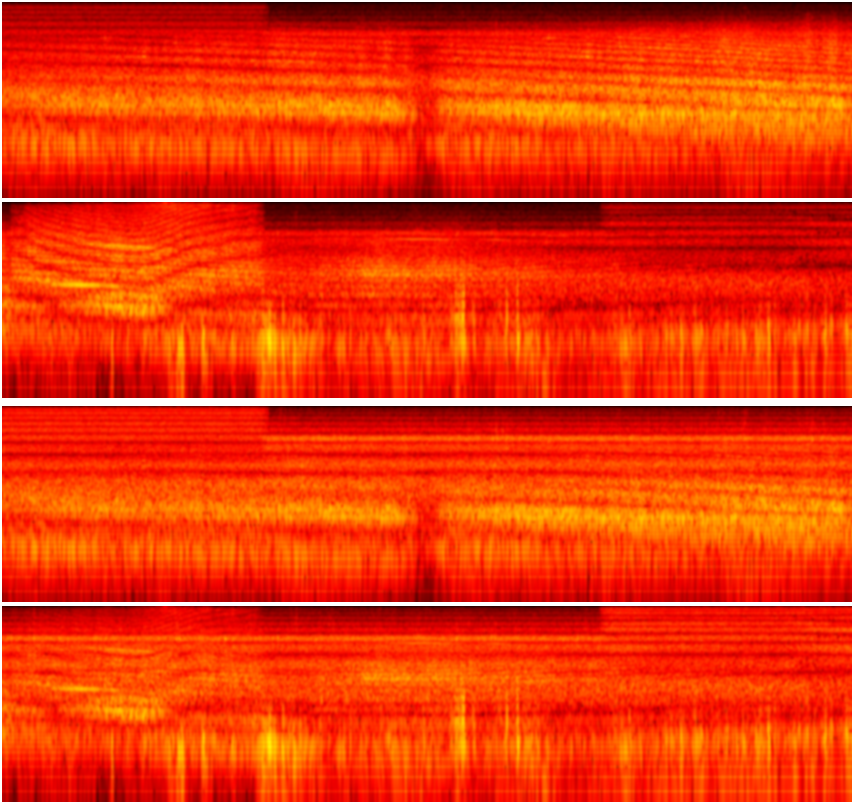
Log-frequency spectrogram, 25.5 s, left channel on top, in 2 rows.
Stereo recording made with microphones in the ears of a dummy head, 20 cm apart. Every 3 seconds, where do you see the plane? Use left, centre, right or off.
left, left, left, left, left, left, centre, right, right.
